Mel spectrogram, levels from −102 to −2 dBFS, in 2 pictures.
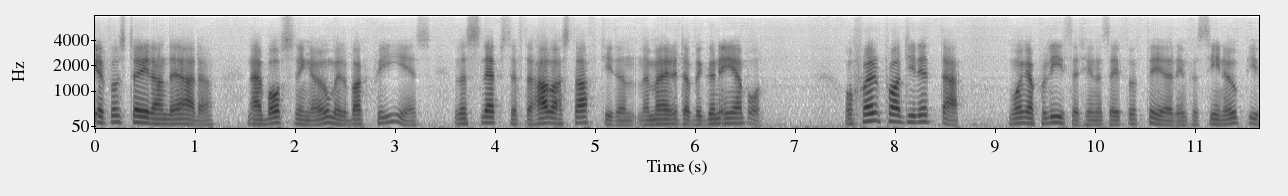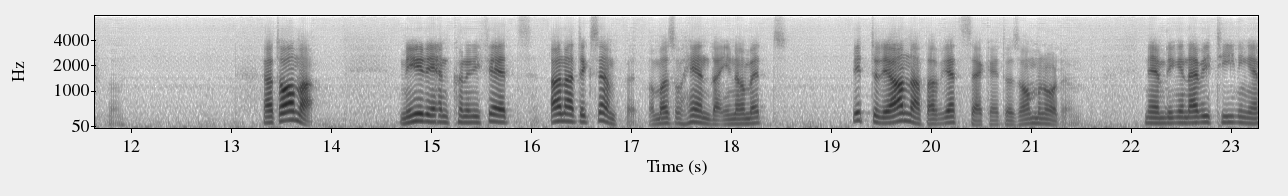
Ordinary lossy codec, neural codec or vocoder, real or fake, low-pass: none; codec, 16 kHz, 0.2 kbps, FocalCodec; fake; none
